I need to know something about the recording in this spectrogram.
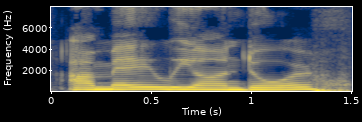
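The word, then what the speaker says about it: Aimé Leon Dore: Say that one more time because I've never heard nobody pronounce that right. – Correctly, right? – Amelie Ondour.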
